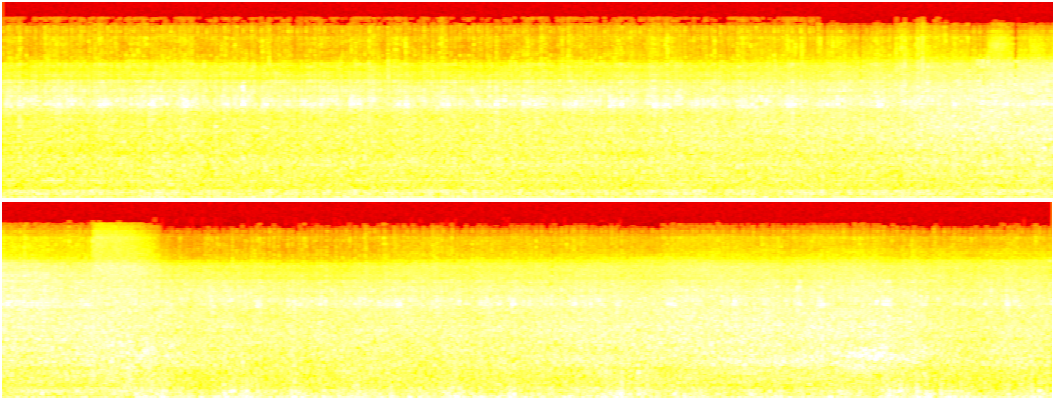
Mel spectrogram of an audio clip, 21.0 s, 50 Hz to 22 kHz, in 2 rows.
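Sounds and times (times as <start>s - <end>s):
city traffic noise: 0.0s - 21.0s
heavy low rumble: 0.0s - 21.0s.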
